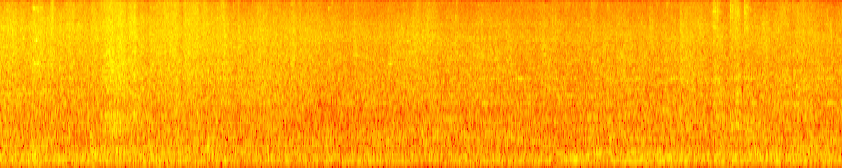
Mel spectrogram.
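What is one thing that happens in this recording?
A freight train rumbles and clatters steadily past close by.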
